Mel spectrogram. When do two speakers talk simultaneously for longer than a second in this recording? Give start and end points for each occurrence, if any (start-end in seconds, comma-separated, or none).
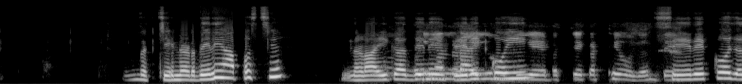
3.5-5.3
